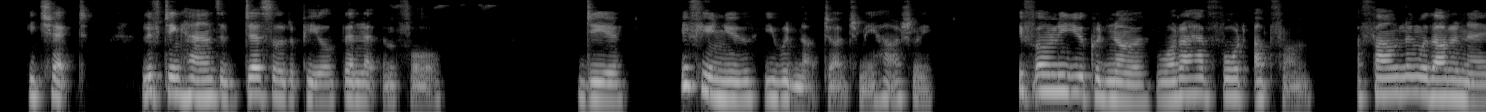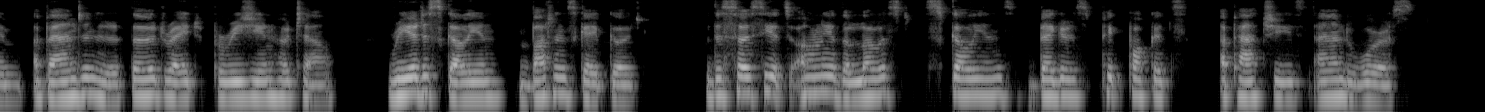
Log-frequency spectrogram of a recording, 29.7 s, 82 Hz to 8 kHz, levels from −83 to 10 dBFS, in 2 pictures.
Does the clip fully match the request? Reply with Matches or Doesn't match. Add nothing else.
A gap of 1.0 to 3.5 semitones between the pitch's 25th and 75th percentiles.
Matches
